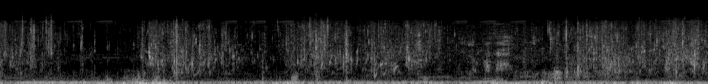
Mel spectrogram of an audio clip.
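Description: Hands groping and splashing in shallow muddy water, with many small irregular splashes and trickles, over a steady low rumble.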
